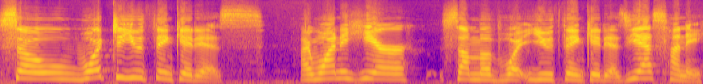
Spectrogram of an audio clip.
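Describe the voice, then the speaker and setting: Noticeable background noise sits behind a woman with an American accent and a high pitch. Her pace is fairly slow, her loudness very even and her pitch variation ordinary. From New Jersey. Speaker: speaker at a youth retreat. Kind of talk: talk to children's group. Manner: animated.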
